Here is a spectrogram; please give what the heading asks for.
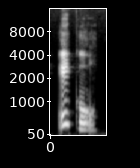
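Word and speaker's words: écrou: तो नट को हम फ्रेंच में क्या बोलेंगे एक को एक अब ये एक्सेंट होता है यह हम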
